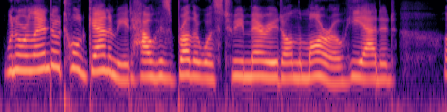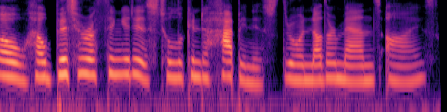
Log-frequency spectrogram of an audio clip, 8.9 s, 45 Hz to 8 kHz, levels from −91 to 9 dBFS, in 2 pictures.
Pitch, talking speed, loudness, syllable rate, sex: 235 Hz, 210 wpm, -19 LUFS, 5.6 syllables/s, female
